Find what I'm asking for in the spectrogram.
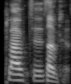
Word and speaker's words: Plautus: I can't Plautus. – Pronounce that. – Plautus.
